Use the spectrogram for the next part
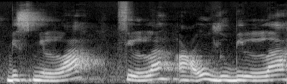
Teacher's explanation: kalau sebelum Allah itu ada harokat kasroh, maka membacanya itu tipis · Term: tarkik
